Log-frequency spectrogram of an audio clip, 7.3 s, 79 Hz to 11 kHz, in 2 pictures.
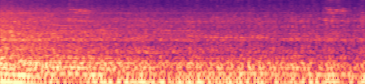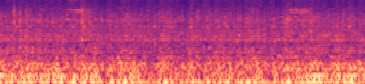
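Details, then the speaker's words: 1978 Ford LTD V8 after starter inspection and replacement, warmed up a couple of minutes with idle kicked down: low, lumpy, irregular loping idle barely keeping itself running; rough idle. "well not the happiest but it is still running technically"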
